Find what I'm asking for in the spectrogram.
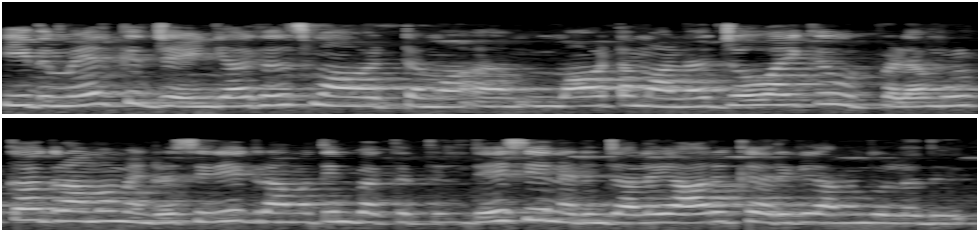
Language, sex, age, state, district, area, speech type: Tamil, female, 18-30, Tamil Nadu, Cuddalore, rural, read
